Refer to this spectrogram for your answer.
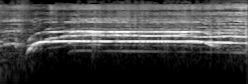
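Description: audience applause and cheering

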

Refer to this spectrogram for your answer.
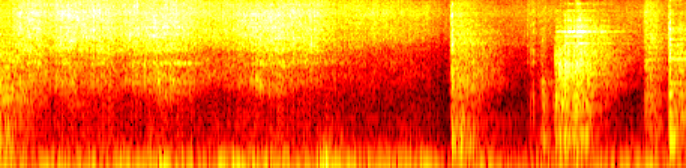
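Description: butter sizzling

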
